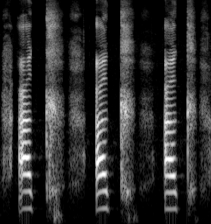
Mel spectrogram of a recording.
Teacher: اب اس کاف میں جو ہے زبان کی جڑ اور تالو کا سخت حصہ استعمال ہو رہا ہے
